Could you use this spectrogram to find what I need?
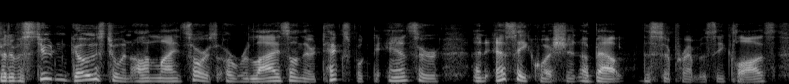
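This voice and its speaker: A man with an American accent has a normal speaking voice at a fairly high pitch. He keeps a moderate pace with lively intonation and hardly any pauses. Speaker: professor. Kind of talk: lecture.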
